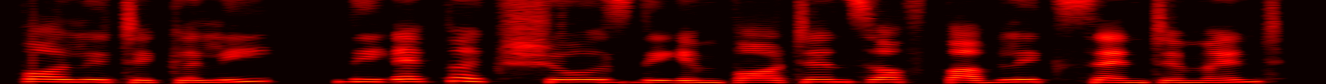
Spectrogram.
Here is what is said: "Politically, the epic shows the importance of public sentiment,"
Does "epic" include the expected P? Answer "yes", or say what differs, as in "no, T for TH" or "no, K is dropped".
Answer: yes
